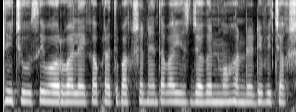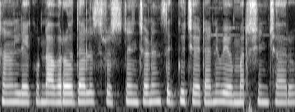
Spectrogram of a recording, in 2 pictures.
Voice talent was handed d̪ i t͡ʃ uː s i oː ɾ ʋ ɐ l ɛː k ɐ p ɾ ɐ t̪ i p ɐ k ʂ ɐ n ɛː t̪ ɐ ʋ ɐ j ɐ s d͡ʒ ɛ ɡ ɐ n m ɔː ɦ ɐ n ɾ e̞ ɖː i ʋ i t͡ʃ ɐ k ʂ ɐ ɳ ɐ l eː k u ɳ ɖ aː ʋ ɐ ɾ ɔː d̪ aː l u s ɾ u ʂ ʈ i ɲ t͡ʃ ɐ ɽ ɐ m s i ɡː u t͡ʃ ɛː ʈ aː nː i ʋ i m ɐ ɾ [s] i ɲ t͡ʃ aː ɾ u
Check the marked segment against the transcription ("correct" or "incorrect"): incorrect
